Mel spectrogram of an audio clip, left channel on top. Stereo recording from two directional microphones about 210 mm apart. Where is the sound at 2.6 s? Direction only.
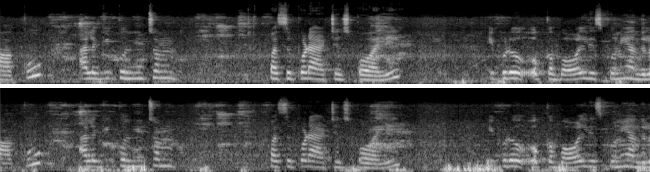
15° left (ahead or behind).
